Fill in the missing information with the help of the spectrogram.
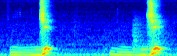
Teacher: Now if you remember jim, j, j, j, the middle of the tongue touches the middle of the palate, right? And there's a complete closure.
